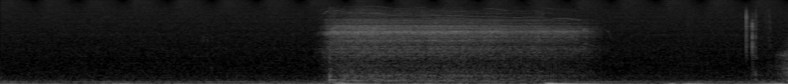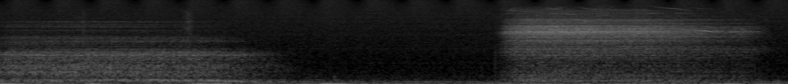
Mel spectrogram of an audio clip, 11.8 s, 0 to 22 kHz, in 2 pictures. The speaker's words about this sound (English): Count 3 seconds for the inhalation and 3 for the exhalation. Let's do this together.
